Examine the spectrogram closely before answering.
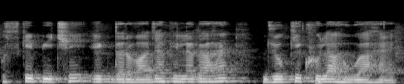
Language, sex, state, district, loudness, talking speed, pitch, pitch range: Hindi, male, Uttar Pradesh, Lalitpur, -16 LUFS, 165 wpm, 130 Hz, 115-140 Hz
